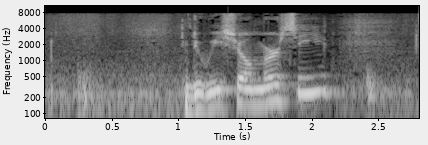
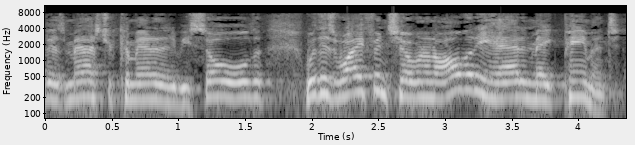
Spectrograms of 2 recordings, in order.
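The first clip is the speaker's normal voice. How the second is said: raised, fast scripture reading; 4 semitones higher, faster than usual. Acted. Preacher reading the parable to the congregation, raised and fast. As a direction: read the parable out with rising fervour.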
